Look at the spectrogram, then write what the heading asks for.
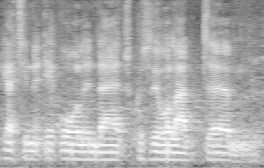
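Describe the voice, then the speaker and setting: A man's voice: deep voice, moderate pace, vocal fry, a little mellow. A man who works as a primary school teacher, explaining things earnestly and conversationally in a radio interview. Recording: roomy echo, people chattering behind.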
